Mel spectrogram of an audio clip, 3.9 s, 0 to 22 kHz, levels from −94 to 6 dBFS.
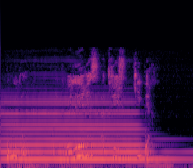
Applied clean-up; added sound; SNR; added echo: none; Bowed string instrument; -5 dB; reverberation time 0.2 s.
